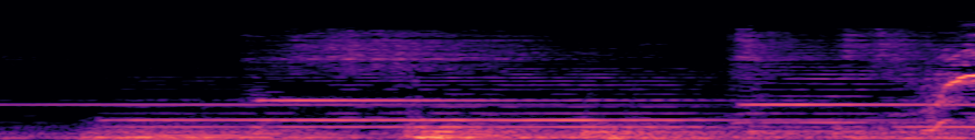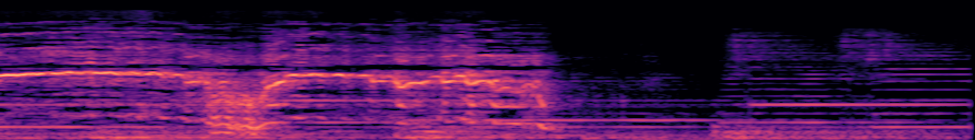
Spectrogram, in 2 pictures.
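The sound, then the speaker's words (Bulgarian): A horse whinnies loudly, a long, shrill, wavering neigh that rises and falls over several seconds, with some low shuffling and movement in the background before and after. “Ето ти този кон, юначе, да хвърчиш с него като орел,”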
